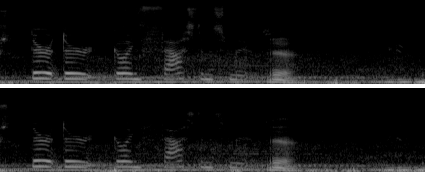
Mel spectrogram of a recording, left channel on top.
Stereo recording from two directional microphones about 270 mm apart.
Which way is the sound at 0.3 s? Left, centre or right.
Left.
